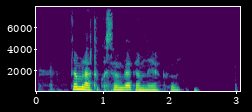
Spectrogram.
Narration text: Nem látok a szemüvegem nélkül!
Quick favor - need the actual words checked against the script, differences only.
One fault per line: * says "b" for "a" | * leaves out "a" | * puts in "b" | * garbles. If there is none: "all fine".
all fine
